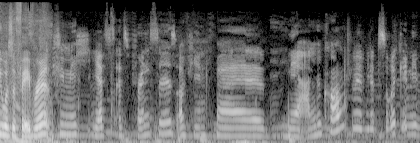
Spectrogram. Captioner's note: show contestant speaking in German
